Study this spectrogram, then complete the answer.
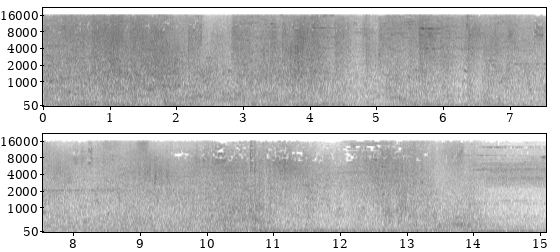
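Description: Spell effects crackle and explosions boom in a busy fight.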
